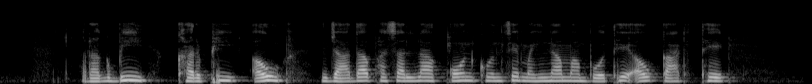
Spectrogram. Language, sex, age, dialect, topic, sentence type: Chhattisgarhi, male, 60-100, Central, agriculture, question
